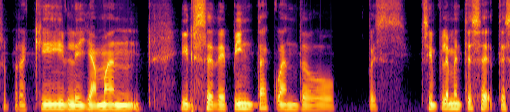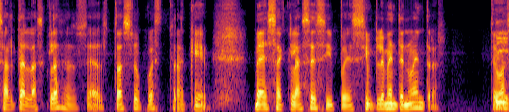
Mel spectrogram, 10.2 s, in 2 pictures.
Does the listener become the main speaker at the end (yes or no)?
yes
